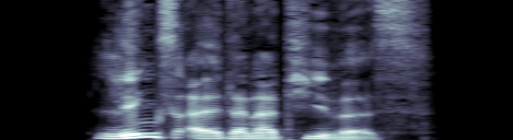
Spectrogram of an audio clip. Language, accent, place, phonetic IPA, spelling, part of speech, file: German, Germany, Berlin, [ˈlɪŋksʔaltɛʁnaˌtiːvəs], linksalternatives, adjective, De-linksalternatives.ogg
- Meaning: strong/mixed nominative/accusative neuter singular of linksalternativ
